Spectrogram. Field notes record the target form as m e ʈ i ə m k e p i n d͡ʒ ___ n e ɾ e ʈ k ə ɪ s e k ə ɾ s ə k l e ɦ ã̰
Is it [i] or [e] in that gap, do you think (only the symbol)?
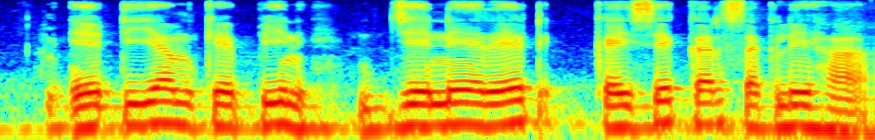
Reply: e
